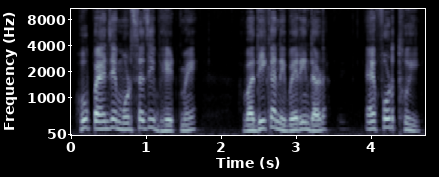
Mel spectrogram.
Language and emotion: Sindhi, neutral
